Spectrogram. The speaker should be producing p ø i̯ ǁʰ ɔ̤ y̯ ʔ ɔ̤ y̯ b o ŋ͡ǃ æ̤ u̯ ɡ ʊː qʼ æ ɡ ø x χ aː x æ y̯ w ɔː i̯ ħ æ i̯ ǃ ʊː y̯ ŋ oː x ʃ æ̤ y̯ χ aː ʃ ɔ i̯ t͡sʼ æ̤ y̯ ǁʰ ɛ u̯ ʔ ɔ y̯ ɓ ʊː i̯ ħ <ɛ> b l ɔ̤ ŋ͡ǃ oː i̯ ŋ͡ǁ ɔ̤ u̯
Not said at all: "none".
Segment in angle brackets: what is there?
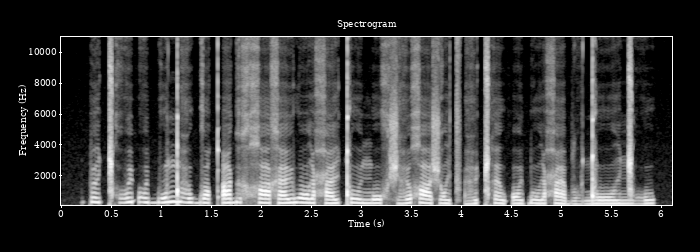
æ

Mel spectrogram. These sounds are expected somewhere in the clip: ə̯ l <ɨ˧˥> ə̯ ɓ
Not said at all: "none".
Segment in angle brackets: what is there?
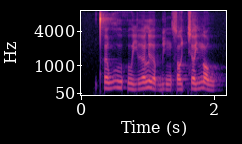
ɨ˨˩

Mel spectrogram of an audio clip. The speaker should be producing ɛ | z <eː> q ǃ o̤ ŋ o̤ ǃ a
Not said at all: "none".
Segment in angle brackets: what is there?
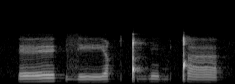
eː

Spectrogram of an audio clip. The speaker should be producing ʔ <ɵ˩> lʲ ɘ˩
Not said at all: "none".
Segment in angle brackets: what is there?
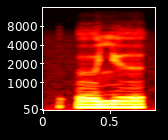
ɵ˩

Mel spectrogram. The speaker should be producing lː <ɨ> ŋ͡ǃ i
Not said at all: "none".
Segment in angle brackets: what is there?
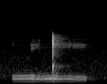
i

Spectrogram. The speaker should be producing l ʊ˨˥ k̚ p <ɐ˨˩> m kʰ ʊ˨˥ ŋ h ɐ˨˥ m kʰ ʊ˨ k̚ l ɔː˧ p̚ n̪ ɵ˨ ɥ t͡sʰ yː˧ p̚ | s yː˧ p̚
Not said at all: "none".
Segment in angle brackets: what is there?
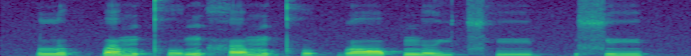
ɐ˨˧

